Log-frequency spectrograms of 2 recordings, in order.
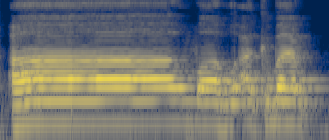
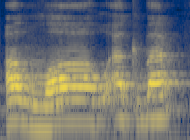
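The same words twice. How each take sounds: First: A sound outside the l of Allah is lengthened. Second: Nothing is lengthened; it is said quickly. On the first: The speaker calls it wrong. "Lain daripada tempat itu tak boleh dipanjangkan" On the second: The speaker calls it right. "Dia boleh masuk niat secepat gitu"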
